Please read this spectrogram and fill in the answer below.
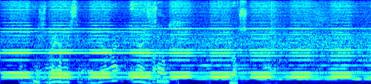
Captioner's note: men murmuring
